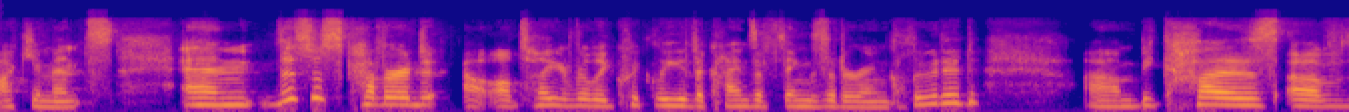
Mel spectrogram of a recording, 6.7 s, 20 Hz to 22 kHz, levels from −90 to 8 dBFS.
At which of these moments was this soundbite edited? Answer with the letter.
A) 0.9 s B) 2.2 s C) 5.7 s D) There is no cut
B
